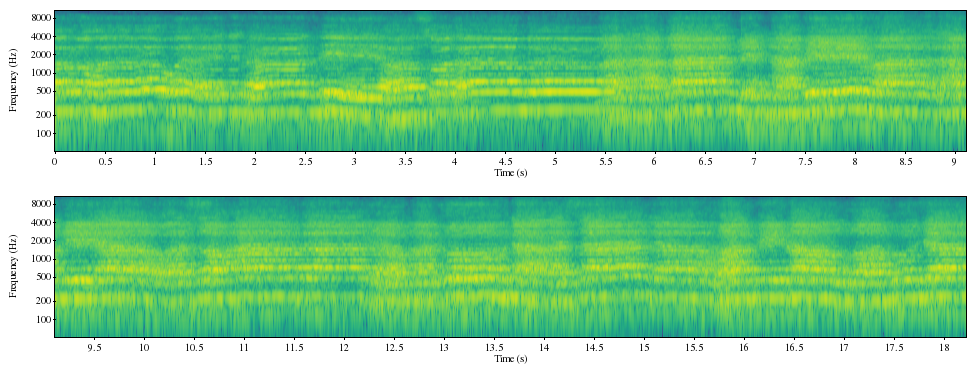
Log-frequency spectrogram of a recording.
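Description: A group of men chanting an Arabic supplication together in long, slow melodic phrases. About five seconds in the chant grows fuller, as if more voices join in.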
